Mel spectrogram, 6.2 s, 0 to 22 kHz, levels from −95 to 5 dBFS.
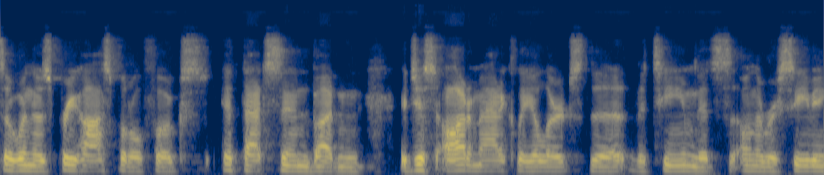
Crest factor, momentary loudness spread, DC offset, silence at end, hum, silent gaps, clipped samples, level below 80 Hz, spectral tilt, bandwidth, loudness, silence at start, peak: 20 dB; 9 LU; under 0.1%; 0 s; none; none; under 0.1%; -68 dBFS; -4 dB/octave; 10 kHz; -23 LUFS; 0 s; -4 dBFS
